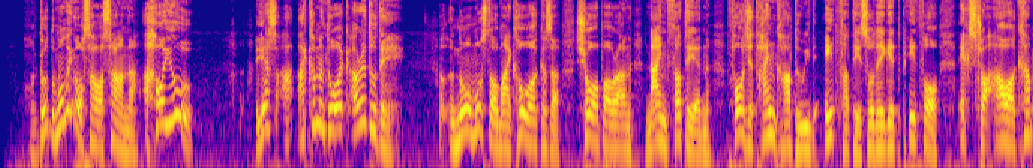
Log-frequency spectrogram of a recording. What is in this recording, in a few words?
japanese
